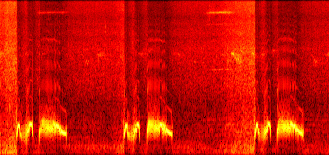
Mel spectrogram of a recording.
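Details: Spotted dove calling, a lure recording for trapping birds: three phrases, each a short double coo, then a longer coo that falls at the end, repeated about every two and a half seconds over quiet rustling background.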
